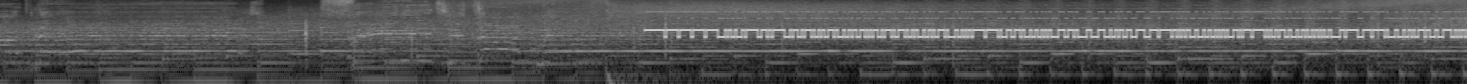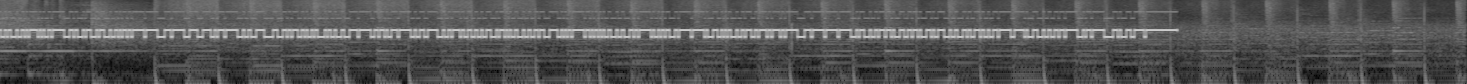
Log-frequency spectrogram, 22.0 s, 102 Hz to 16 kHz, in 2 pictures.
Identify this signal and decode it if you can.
RTTY (75 baud, 850 Hz shift), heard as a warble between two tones, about 2150 Hz centre, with static crashes. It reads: CHGDC WYGBD BERZC ROCTO WMMJA RZXSU DSTME BAMRD XSNHH FOMMG MTNUD MPBLV KILHS PMRJS NDAZR UKKOH QZPZB NCLVZ PHTZV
